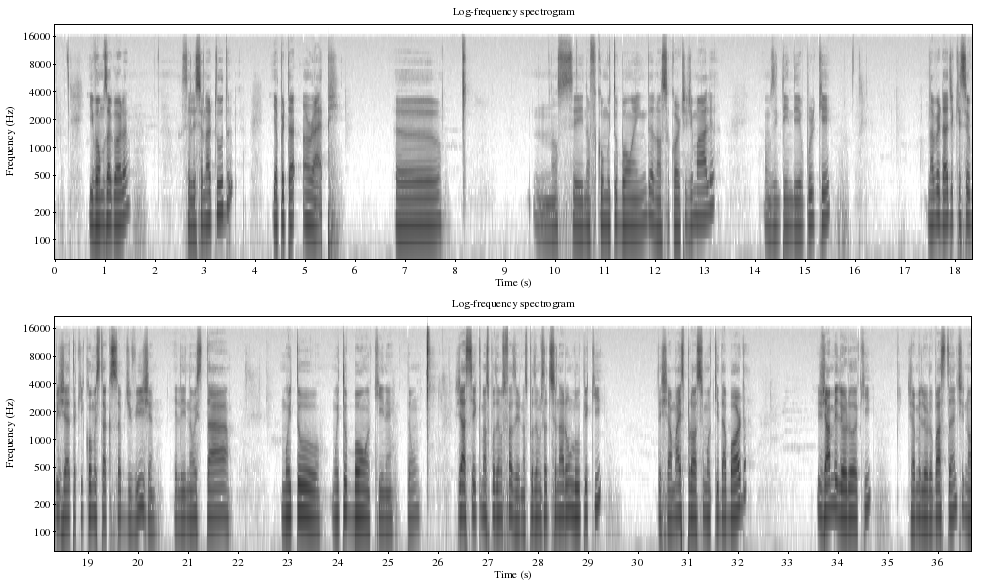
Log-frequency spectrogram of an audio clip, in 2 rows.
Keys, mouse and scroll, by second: 0.0-1.1 middle drag, 1.1 a, 2.5 u, 5.8-8.8 middle drag, 10.0 scroll down 4, 10.6 scroll up 1, 10.7 middle click, 11.3-12.6 scroll up 1, 13.0-14.3 scroll down 1, 14.3 scroll down 1, 14.6-16.2 middle drag, 16.2-16.8 scroll up 1, 16.8 shift+middle click, 17.5 scroll up 1, 18.0-19.7 middle drag, 19.7 Tab, 20.4 scroll down 3, 20.7 Tab, 21.2-22.5 middle drag, 22.5 ctrl+r, 25.7 ctrl+z, 27.2 ctrl+r, 31.8-32.2 scroll up 1, 32.2 Tab, 32.7-35.7 middle drag, 36.1 Tab.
